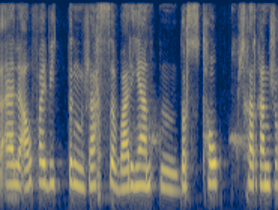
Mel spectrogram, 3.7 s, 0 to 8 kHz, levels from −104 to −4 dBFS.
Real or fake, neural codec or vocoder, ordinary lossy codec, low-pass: real; none; none; none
